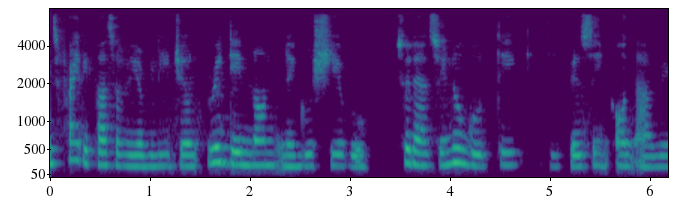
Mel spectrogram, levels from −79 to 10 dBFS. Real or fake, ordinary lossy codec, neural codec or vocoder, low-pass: fake; none; codec, 16 kHz, 2 kbps, X-Codec, WavLM features, trained on Multilingual LibriSpeech; 7.2 kHz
